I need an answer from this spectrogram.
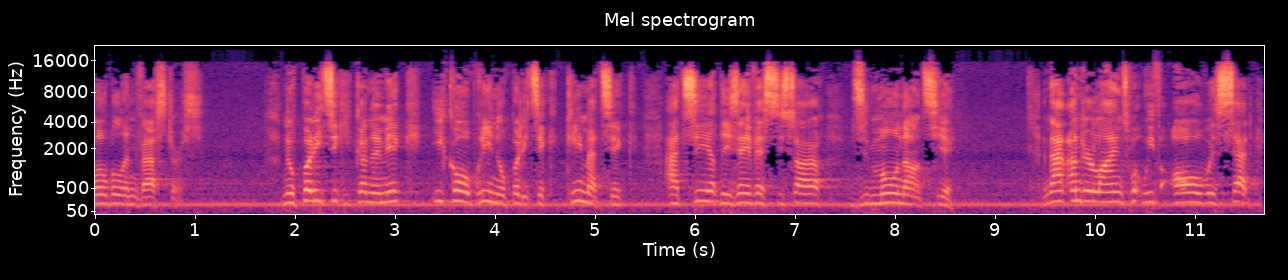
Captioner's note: speaks French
